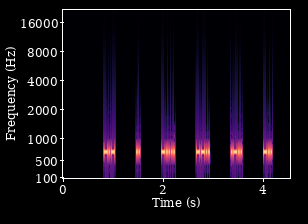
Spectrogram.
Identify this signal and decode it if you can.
Morse code, heard as a keyed tone, about 49 wpm, spaced as for 17 wpm, 700 Hz. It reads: KI6ZLD
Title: USA Call Signs - 6 Characters - 6x Character Spacing - 50wpm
